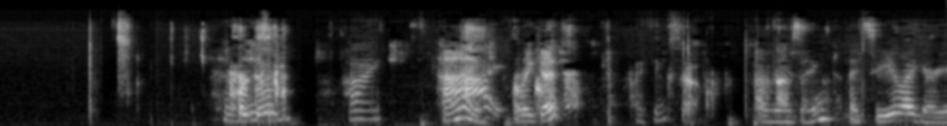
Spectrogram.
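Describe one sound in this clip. A young woman talks cheerfully over an online call.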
